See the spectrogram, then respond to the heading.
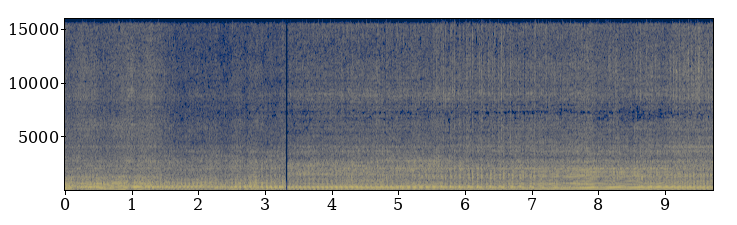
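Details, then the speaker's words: Yamaha 125 two-stroke enduro running again after draining old premix and fitting fresh gas and a fresh spark plug, choke applied; crisp ring-ding revs rise and fall cleanly, then a steady even idle with no misses, normal two-stroke running. "It's alive. Amazing what a little fresh gas and fresh spark plug can do. Ain't nothing sounds like a two-stroke neither."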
